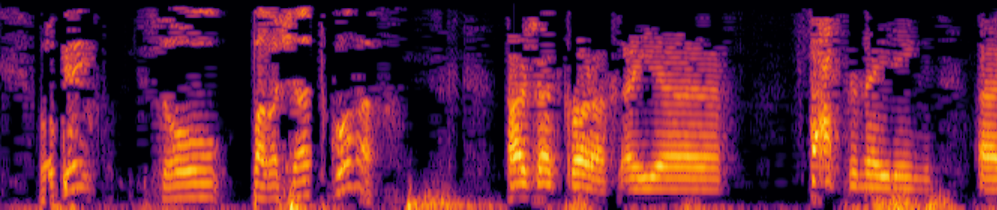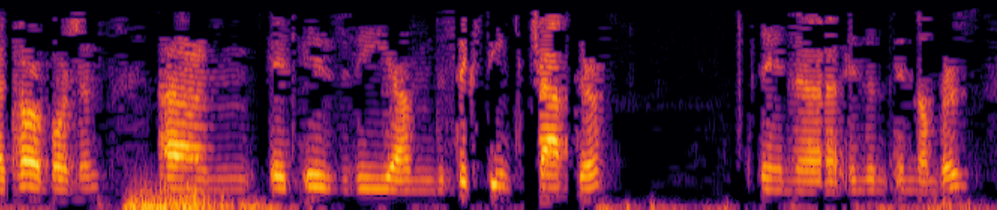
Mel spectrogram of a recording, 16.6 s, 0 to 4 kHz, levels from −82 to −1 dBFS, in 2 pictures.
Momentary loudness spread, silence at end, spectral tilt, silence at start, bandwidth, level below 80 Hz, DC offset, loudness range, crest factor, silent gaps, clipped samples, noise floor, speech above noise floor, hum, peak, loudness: 15 LU; 0.25 s; -10 dB/octave; 0.2 s; 3.8 kHz; -30 dBFS; under 0.1%; 5 LU; 18 dB; none; under 0.1%; -53 dBFS; 36 dB; none; 0 dBFS; -18 LUFS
